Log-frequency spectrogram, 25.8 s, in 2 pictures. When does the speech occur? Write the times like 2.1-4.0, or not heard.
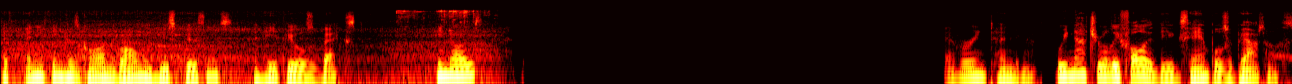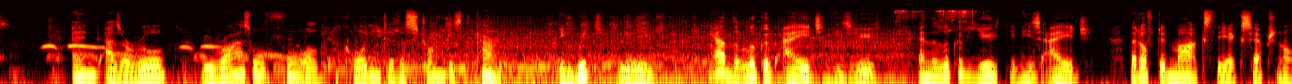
0.0-5.0, 9.4-25.7.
